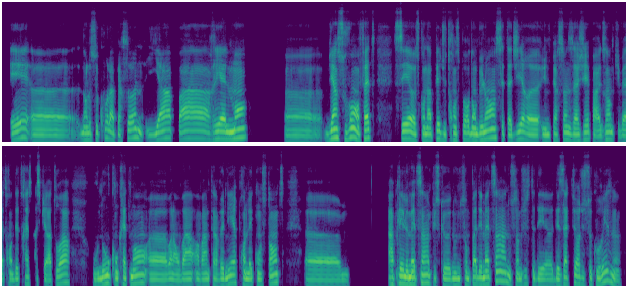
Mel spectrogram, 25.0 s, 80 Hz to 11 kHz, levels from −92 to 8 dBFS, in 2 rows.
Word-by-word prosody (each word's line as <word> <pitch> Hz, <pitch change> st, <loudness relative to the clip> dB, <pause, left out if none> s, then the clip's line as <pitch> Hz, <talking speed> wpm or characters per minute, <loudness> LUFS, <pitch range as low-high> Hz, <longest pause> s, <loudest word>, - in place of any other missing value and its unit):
et 140 Hz, +6 st, 0 dB
heu, 100 Hz, -1 st, -2 dB, 0.2 s
dans 115 Hz, 0 st, -1 dB
le 115 Hz, -, -1 dB
secours 120 Hz, +7 st, -7 dB
à -, -, -3 dB
la -, -, +2 dB
personne, 145 Hz, +10 st, -2 dB
il 100 Hz, -, -10 dB
y 120 Hz, -, +1 dB
a 145 Hz, +3 st, +2 dB
pas 140 Hz, 0 st, +1 dB
réellement, 135 Hz, +6 st, +4 dB, 0.7 s
heu, 95 Hz, -2 st, -6 dB
bien 145 Hz, +8 st, +4 dB
souvent, 155 Hz, +2 st, +3 dB
en -, -, +4 dB
fait, 145 Hz, +7 st, +4 dB, 0.4 s
c'est, 135 Hz, +1 st, +2 dB
heu, 115 Hz, -, +6 dB
ce -, -, -8 dB
qu'on 110 Hz, -1 st, 0 dB
appelait 110 Hz, +6 st, 0 dB
du 110 Hz, -4 st, -5 dB
transport 120 Hz, +1 st, -2 dB
d'ambulance. 130 Hz, +8 st, +3 dB
C'est-à-dire, 120 Hz, +5 st, -1 dB
heu, 100 Hz, -1 st, +4 dB
une 105 Hz, -1 st, 0 dB
personne 115 Hz, +2 st, -3 dB
z 110 Hz, -2 st, -2 dB
âgée, 105 Hz, +4 st, 0 dB
par 90 Hz, -, -2 dB
exemple, 125 Hz, +6 st, -2 dB
qui -, -, -14 dB
va 100 Hz, -, -3 dB
être 95 Hz, -, -6 dB
en -, -, -1 dB
détresse 105 Hz, +4 st, -5 dB
respiratoire 130 Hz, +10 st, -1 dB, 0.4 s
où 100 Hz, 0 st, -3 dB
nous, 125 Hz, +5 st, +4 dB
concrètement, 120 Hz, +6 st, +1 dB
heu, 95 Hz, -1 st, +1 dB
voilà, 100 Hz, -1 st, -1 dB
on 95 Hz, -, -2 dB
va 100 Hz, +1 st, 0 dB
on 100 Hz, -, -3 dB
va 100 Hz, +1 st, -3 dB
intervenir, 105 Hz, +6 st, 0 dB
prendre 110 Hz, -3 st, 0 dB
les 100 Hz, -, +2 dB
constantes, 125 Hz, +9 st, -2 dB, 0.4 s
hem, 95 Hz, -1 st, -1 dB, 0.8 s
appeler 125 Hz, +3 st, +2 dB
le 120 Hz, -, +7 dB
médecin 115 Hz, +5 st, +4 dB
puisque 110 Hz, -, -9 dB
nous 100 Hz, +1 st, +1 dB
ne 105 Hz, -, 0 dB
sommes 105 Hz, -2 st, -4 dB
pas 120 Hz, -2 st, +2 dB
des 115 Hz, -1 st, +1 dB
médecins, 115 Hz, +10 st, +2 dB
hein. -, -, -1 dB
Nous -, -, -1 dB
sommes 100 Hz, -2 st, -4 dB
juste 120 Hz, -1 st, -10 dB
des, 100 Hz, -1 st, -2 dB
heu, 95 Hz, 0 st, -5 dB
des 100 Hz, +1 st, -2 dB
acteurs 120 Hz, +3 st, -1 dB
du 110 Hz, -, -8 dB
secourisme 110 Hz, -, -2 dB
110 Hz, 180 wpm, -23 LUFS, 100-135 Hz, 0.8 s, le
